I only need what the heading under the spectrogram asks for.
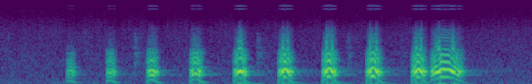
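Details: A male barred owl calls from the nest box, nine evenly spaced hoots rising in volume and closing with a longer quavering note, roughly three per second.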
